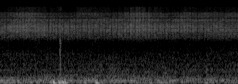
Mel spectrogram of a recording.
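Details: In Suwon, South Korea, a cicada's steady, high, hissing drone runs through the whole recording over low background rumble.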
